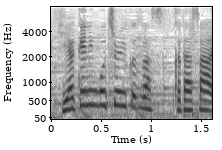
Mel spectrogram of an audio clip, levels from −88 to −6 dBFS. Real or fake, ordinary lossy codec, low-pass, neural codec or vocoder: real; none; none; none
